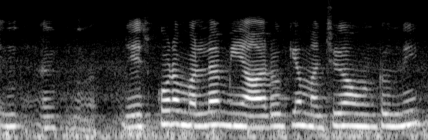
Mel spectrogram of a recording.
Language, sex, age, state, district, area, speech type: Telugu, female, 30-45, Andhra Pradesh, Srikakulam, urban, spontaneous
